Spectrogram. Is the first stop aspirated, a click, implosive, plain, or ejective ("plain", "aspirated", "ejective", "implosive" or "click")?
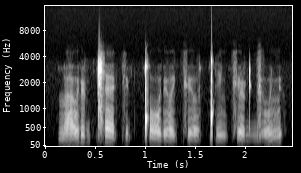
plain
